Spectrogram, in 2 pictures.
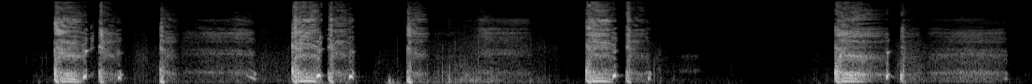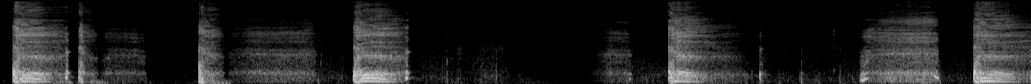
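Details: Repeated bouts of deep, forceful coughing, about 15 to 20 coughs in clusters with short pauses.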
